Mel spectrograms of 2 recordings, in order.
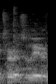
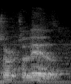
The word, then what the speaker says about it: Tortoledo: The release of this new project under my name, Tortoledo, well, I say Tortoledo because phonetically speaking in English it sounds more correct, but it's actually pronounced Tortoledo.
